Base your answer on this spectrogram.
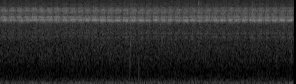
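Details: Summer cicadas in song as a black cat listens, an unbroken high, sizzling buzz of even loudness over soft low wind rumble, ending abruptly.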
